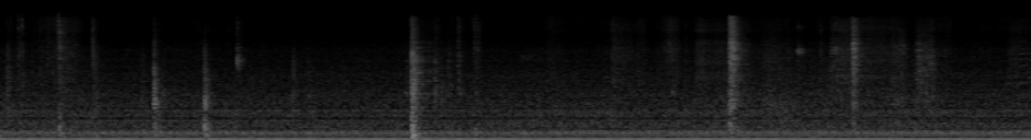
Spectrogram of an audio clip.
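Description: Kitchenware being handled: a few sharp knocks and clatters of a lid, plate and frying pan, the loudest about four seconds in. A steady low hum runs underneath.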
